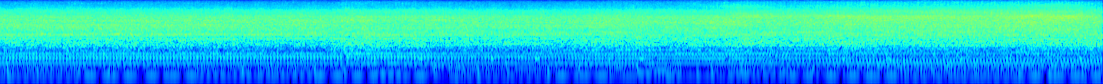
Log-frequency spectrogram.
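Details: Firman generator after carburetor cleaning and vent hose replacement, started on choke and then taken off choke. It holds a constant, even speed with a smooth steady drone, no surging or stumbling. Running healthy.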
